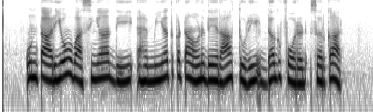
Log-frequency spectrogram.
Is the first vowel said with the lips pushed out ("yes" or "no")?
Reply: yes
